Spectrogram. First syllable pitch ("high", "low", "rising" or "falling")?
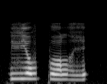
high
